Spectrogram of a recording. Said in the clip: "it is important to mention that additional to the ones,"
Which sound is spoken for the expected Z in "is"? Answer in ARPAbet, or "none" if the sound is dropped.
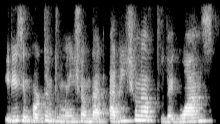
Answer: S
